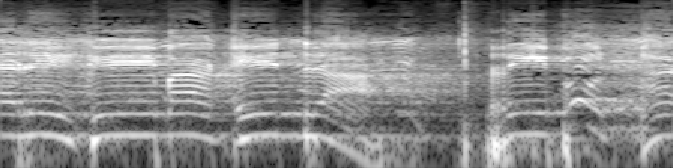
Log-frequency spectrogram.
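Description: Voices chanting in a repeated rhythm, about two short phrases a second, over a steady low hum; the chant dips about three seconds in and a few sharp knocks follow.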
